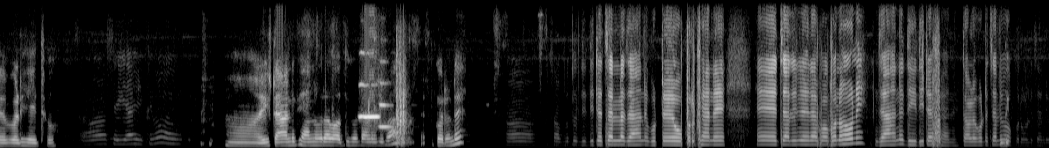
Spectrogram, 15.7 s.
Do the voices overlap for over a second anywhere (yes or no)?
no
